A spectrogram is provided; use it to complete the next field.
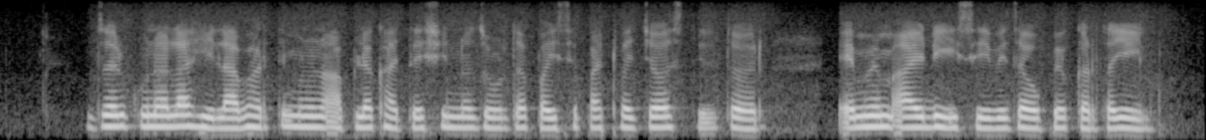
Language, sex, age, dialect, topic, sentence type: Marathi, female, 18-24, Northern Konkan, banking, statement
